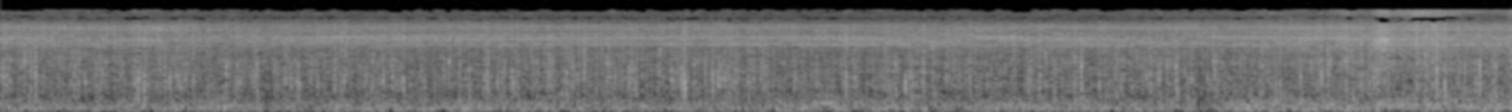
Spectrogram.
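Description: Steady rain pattering on a tent: an even hiss of many small drops.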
